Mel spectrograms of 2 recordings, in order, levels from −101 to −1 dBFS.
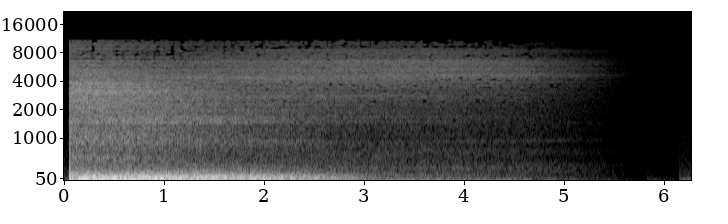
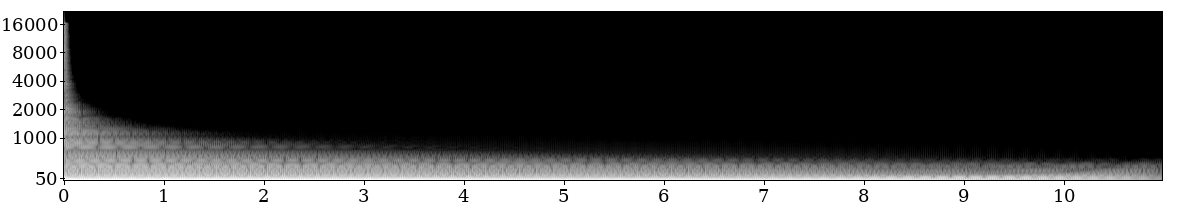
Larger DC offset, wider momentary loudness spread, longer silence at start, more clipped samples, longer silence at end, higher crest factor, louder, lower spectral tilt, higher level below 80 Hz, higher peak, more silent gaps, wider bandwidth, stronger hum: second, under 0.1% vs 30%; first, 22 LU vs 9 LU; about the same, 0.05 s vs 0 s; neither; first, 2.4 s vs 0 s; first, 18 dB vs 12 dB; second, -29 LUFS vs -25 LUFS; second, -4.5 dB/octave vs -10.5 dB/octave; second, -30 dBFS vs -22 dBFS; second, -12 dBFS vs 0 dBFS; neither; first, 11 kHz vs 1.8 kHz; neither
